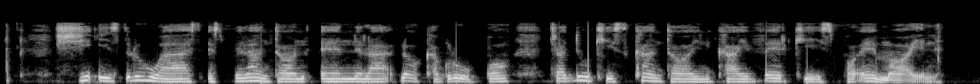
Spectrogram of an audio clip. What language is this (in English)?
Esperanto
